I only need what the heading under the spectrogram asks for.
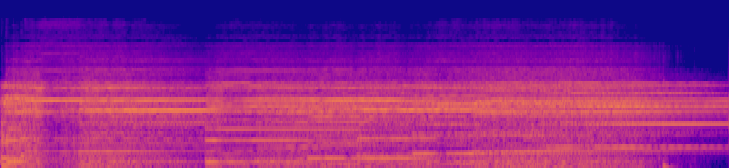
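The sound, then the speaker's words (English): An electric guitar run through a chain of effects pedals all switched on at once, distorted and drenched in heavy reverb, its loud sustained notes smearing together into a dense wash before cutting off near the end. “That's too much reverb.”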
